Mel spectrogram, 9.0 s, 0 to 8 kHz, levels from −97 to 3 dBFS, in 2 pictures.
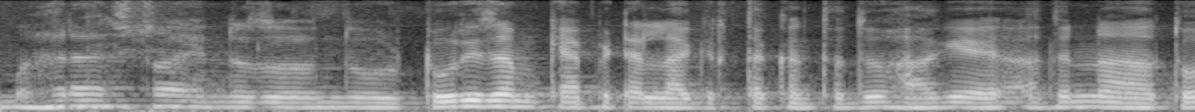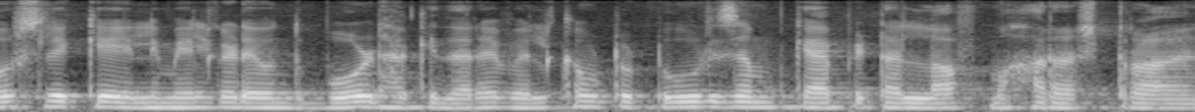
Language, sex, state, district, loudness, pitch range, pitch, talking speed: Kannada, male, Karnataka, Shimoga, -16 LUFS, 125-145 Hz, 135 Hz, 140 wpm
